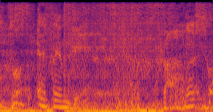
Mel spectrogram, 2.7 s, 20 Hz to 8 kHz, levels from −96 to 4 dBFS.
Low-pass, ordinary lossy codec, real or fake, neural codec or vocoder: 7.2 kHz; none; fake; codec, 16 kHz, 4 kbps, FunCodec, trained on Chinese and English, 50 frames a second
